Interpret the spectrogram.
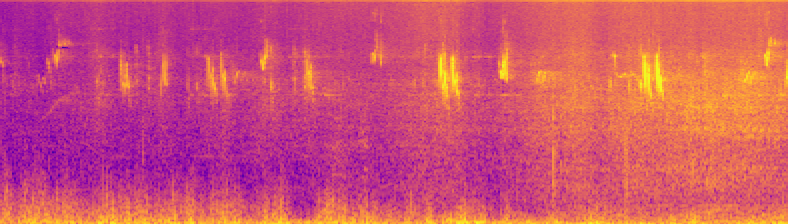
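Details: Russet sparrow in a cherry tree giving brief, high, sharp chirps, loosely spaced, with a brighter cluster midway and another near the end, half buried under steady low wind noise.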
